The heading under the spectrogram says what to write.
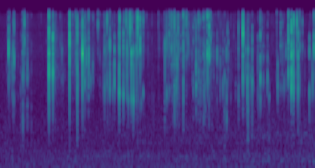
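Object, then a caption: Metallized plastic candy wrapper. A small, empty, shiny purple metallized plastic candy wrapper is pinched and crinkled at its ends between fingertips with long painted nails, then rubbed between both hands. Dense, bright crackling and crinkling fills the clip in quick, irregular bursts with no low end.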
